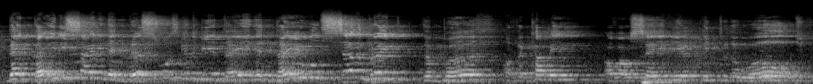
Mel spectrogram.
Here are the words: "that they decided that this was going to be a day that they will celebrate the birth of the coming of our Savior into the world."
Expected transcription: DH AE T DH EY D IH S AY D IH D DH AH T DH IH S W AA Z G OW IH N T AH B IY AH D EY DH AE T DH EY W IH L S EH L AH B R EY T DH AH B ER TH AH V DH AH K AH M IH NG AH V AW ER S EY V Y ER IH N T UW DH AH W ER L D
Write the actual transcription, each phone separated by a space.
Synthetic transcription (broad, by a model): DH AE T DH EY D IH S AY D IH D DH AH T DH IH S W AA Z G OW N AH B IY AH D EY DH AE T DH EY W IH L S EH L AH B R EY T DH AH B ER TH AH V DH AH K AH M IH NG AH V AW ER S EY V Y ER IH N T UW DH AH W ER L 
